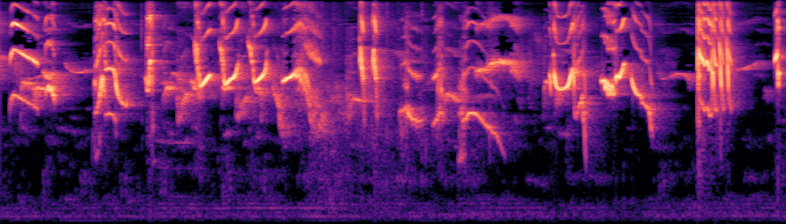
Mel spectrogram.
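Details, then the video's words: Oriental magpie-robin in the ngeplay singing style, unloading its isian fill-in phrases. Fast strings of whistles, squeaks and downslurred notes run almost without pause, ending in a harsh rattling burst. "kacer ngeplay bongkar isian"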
